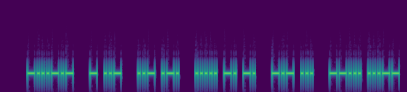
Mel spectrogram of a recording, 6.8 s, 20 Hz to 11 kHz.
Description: Morse code, heard as a keyed tone, about 29 wpm, 700 Hz. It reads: <BK> TU UR 5NN KS 73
